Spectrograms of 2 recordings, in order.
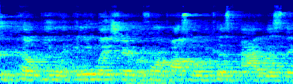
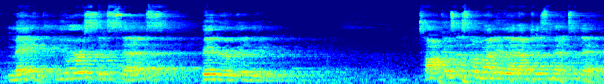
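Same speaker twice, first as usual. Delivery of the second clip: ordinary delivery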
